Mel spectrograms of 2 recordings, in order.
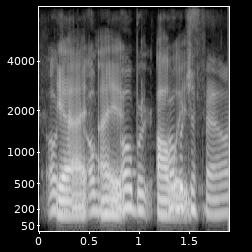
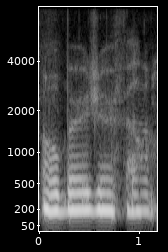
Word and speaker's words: Obergefell: I don't think that's how that's pronounced. – Obergefell, I think it is. – Yeah. – Obergefell.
